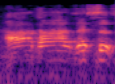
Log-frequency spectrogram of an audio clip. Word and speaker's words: Artaxerxes: Artaxerxes, that's his name.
